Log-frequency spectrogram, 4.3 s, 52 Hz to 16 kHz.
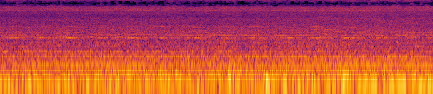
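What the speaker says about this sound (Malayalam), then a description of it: "ഇപ്പോഴാണ് ഇവിടുന്ന് ട്രെയിൻ എടുത്തത്" A WDP 4D diesel locomotive hauls the Poorna Express away from the station, a steady, loud broadband rumble and roar with a faint high tonal whine throughout, no pauses.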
